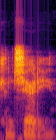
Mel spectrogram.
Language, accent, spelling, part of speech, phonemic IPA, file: English, US, concerti, noun, /kʌnˈt͡ʃɛɹˌti/, En-us-concerti.ogg
- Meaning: plural of concerto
